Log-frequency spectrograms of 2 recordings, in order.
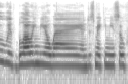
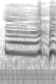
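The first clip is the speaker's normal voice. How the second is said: ordinary delivery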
